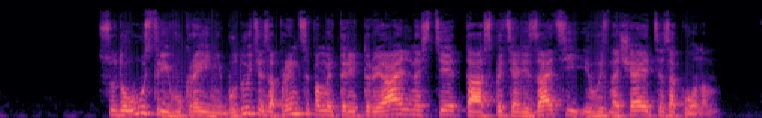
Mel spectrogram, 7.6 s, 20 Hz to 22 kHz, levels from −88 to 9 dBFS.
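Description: From start to finish, the speech carries a fault of the filter restarted on every block type. The processing works in short blocks, and the filter loses its memory at each boundary. Every block starts again from silence, so each one opens with a small transient. These clicks arrive 200 times a second, which points to blocks of 5 ms. Together they form a steady 200 Hz buzz. It grows louder as the speech gets louder and fades in the quieter gaps.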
